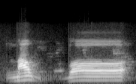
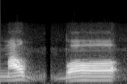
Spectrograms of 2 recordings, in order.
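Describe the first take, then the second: No difference in how they are said.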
